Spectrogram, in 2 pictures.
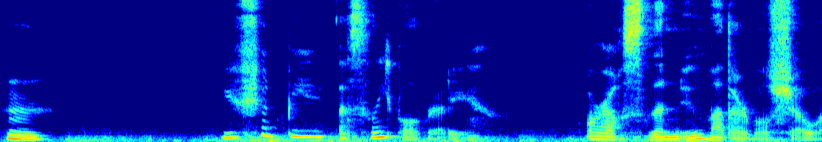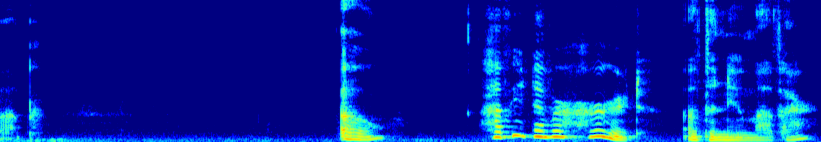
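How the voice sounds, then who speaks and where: A woman narrating a folk tale as ASMR, with a soft, whispery, hushed bedtime delivery. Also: fairly low pitch, very animated, slow, long pauses, slightly rough. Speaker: storyteller. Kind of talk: ASMR storytelling, scripted narration.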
